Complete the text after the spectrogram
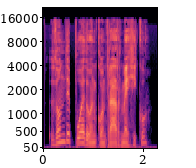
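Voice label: where can I find mexico, spanish, male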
